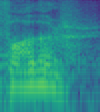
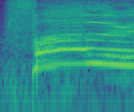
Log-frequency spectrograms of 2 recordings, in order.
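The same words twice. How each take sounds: First: It is said softly and nicely, in a British accent. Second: It is screamed loudly, as if in agony. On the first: The speaker calls it wrong. "don't make it nice. Don't give it a British accent" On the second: The speaker calls it right. "he's screaming in agony"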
